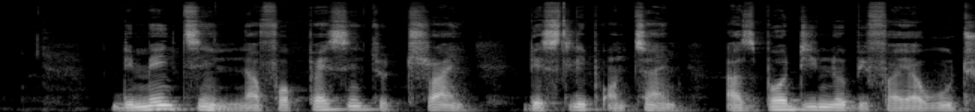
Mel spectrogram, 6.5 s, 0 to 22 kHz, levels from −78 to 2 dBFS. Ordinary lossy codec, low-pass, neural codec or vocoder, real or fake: none; none; none; real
